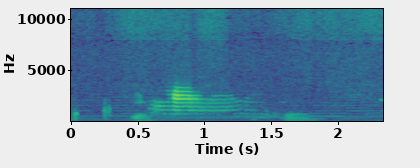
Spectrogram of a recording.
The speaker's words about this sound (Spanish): Se escucha la gata.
